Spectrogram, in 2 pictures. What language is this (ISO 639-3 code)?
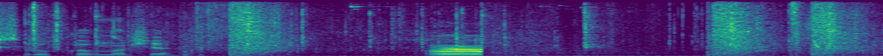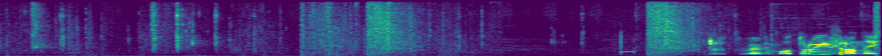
pol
